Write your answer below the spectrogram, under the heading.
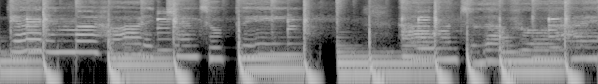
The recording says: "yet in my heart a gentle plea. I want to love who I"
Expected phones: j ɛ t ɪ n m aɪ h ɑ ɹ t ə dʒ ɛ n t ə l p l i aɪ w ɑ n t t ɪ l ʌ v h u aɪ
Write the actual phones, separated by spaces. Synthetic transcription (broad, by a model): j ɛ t ɪ n m aɪ h ɑ ɹ t ə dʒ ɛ n t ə l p i aɪ w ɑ n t t ɪ l ʌ v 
